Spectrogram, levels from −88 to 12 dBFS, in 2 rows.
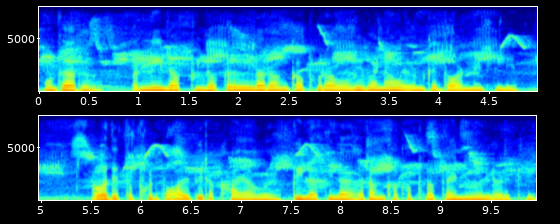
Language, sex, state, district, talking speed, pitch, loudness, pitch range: Hindi, female, Chhattisgarh, Jashpur, 175 wpm, 210 Hz, -16 LUFS, 200-210 Hz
